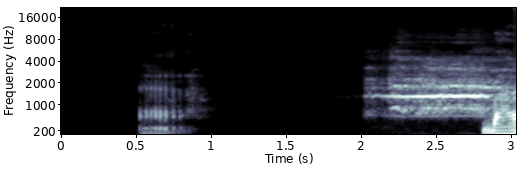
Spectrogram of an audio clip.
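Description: A kelso gamefowl rooster crows, a single loud strained crow rising near the end after a brief earlier cluck-like call and a stretch of silence, close by.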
